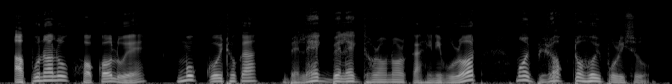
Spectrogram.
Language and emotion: Assamese, disgusted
